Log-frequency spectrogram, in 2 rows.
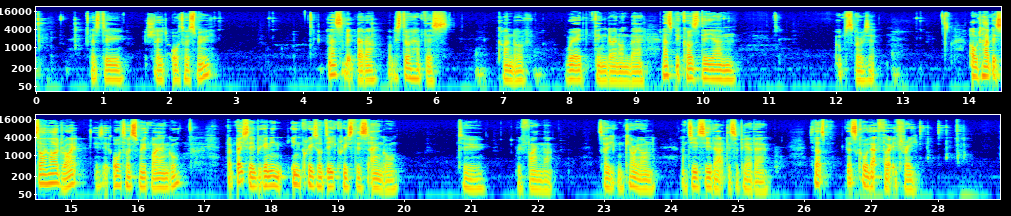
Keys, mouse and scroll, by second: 0.2 shift+middle click, 0.8 right click, 2.7 click, 3.5 click, 3.8 middle click, 4.5 scroll down 1, 4.8 shift+middle click, 7.0 middle click, 7.8-8.2 scroll up 1, 10.3 click, 13.2 click, 14.1 click, 16.6 shift+middle click, 17.1 click, 18.3 click, 26.3 click, 27.7 3, 28.3 Return.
